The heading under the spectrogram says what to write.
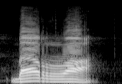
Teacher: Lam bertemu ra, lihat bal ra. Bal ra. Tapi dibaca huruf ra. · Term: idgham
